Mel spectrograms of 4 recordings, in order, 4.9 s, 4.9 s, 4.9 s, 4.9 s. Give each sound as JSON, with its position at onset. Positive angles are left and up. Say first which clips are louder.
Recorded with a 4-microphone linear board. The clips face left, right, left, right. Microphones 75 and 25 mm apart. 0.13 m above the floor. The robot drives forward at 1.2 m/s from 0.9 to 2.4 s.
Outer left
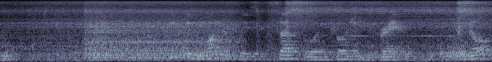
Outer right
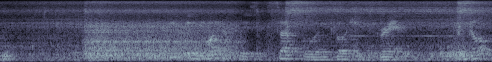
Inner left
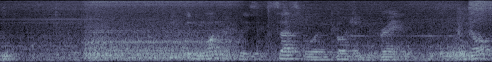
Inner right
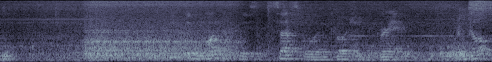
{"t": 1.7, "sound": "a man speaking", "louder": "outer right 1 dB, inner left 1 dB", "side_deg": -5, "distance_m": 1.1}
